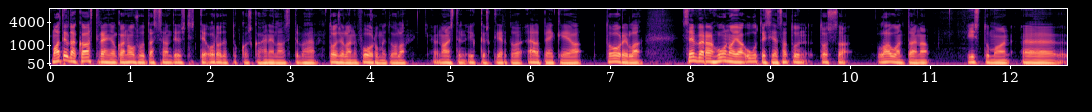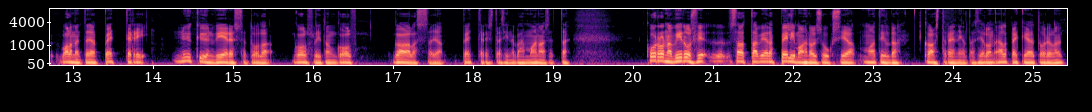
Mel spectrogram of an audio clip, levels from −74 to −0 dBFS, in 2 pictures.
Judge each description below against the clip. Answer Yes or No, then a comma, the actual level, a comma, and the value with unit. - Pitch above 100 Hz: No, very low, 95 Hz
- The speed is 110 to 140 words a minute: Yes, average, 130 wpm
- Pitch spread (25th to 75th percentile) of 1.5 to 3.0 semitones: No, average, 4.3 semitones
